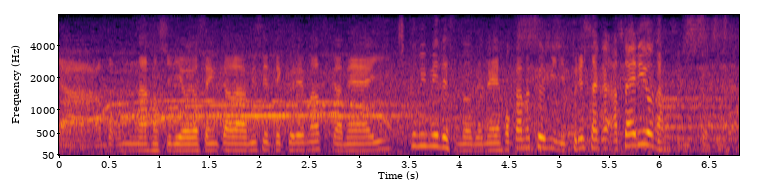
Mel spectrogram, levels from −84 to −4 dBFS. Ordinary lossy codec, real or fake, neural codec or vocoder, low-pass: none; real; none; none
